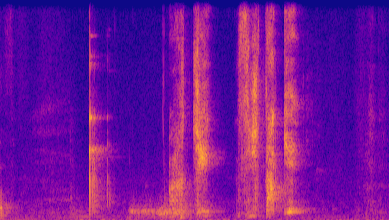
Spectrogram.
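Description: A woman whimpers and sobs close by.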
